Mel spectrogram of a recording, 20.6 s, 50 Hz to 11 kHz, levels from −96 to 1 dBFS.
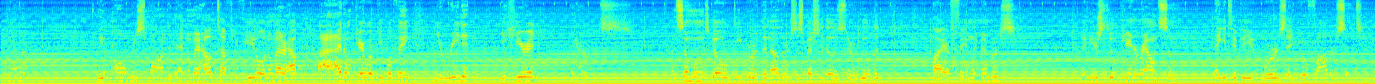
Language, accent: English, American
